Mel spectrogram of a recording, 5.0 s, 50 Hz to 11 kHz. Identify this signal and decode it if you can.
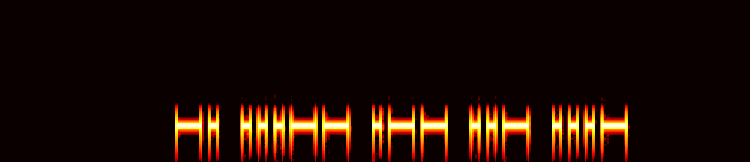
Morse code, heard as a keyed tone, about 22 wpm, 700 Hz. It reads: N3WUV
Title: USA Call Signs - 8x Character Spacing - 22wpm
